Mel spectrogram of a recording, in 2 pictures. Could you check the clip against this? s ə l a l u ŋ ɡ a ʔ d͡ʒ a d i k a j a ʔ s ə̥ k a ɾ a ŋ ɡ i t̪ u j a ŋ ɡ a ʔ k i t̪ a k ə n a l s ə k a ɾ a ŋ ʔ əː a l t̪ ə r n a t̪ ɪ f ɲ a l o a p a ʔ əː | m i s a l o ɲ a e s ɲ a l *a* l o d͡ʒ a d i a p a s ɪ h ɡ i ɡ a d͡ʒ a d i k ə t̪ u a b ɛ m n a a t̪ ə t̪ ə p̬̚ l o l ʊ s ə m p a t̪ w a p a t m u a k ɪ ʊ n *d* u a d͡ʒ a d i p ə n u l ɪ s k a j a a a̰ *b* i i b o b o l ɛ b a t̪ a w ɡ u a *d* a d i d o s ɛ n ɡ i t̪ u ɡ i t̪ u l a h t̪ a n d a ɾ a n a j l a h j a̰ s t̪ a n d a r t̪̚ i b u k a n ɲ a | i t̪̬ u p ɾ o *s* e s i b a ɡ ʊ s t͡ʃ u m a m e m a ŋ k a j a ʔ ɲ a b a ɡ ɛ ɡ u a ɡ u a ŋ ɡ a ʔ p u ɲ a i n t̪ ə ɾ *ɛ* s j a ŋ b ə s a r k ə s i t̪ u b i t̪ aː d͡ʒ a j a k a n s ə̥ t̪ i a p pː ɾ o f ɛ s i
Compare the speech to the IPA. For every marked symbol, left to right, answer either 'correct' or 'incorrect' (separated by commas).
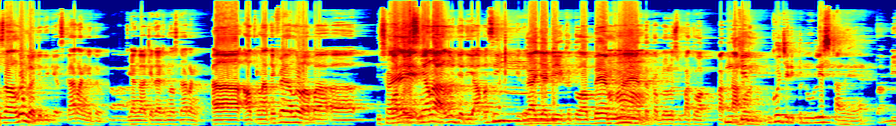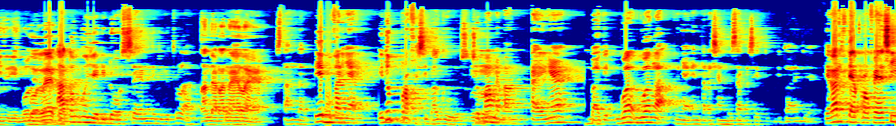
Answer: correct, incorrect, correct, incorrect, incorrect, correct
